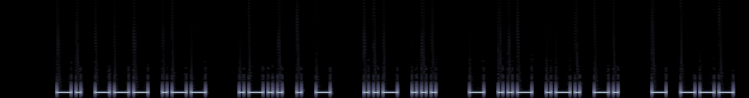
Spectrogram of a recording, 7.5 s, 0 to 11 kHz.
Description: Morse code, heard as a keyed tone, about 25 wpm, 700 Hz. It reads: NOW LET US TURN TO
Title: Sentences from Top 600 Words 25wpm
